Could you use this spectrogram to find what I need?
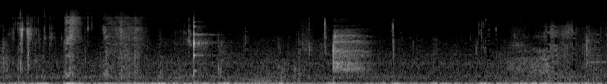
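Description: Soft bread crackles and tears between fingers.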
